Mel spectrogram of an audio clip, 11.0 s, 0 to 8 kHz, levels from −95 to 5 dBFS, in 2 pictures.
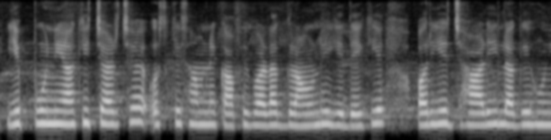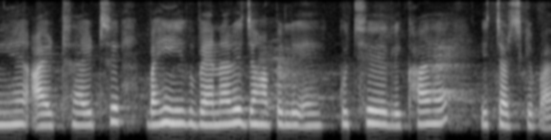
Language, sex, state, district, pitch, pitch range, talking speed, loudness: Hindi, female, Bihar, Purnia, 235 Hz, 225-245 Hz, 190 wpm, -22 LUFS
